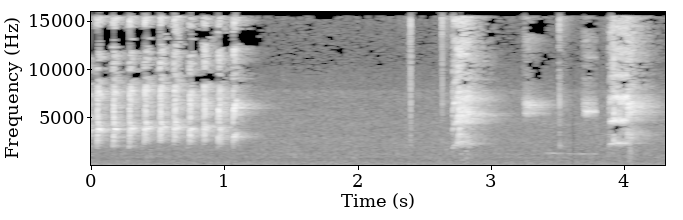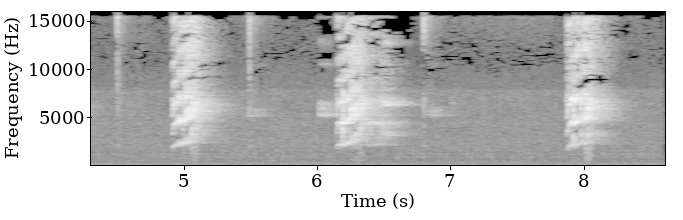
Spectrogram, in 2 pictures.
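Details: Lovebird lure call opening with a quick rattling burst of clipped high notes, then a short pause and a series of harsh buzzy squawks about once a second, mixed with faint twittering.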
